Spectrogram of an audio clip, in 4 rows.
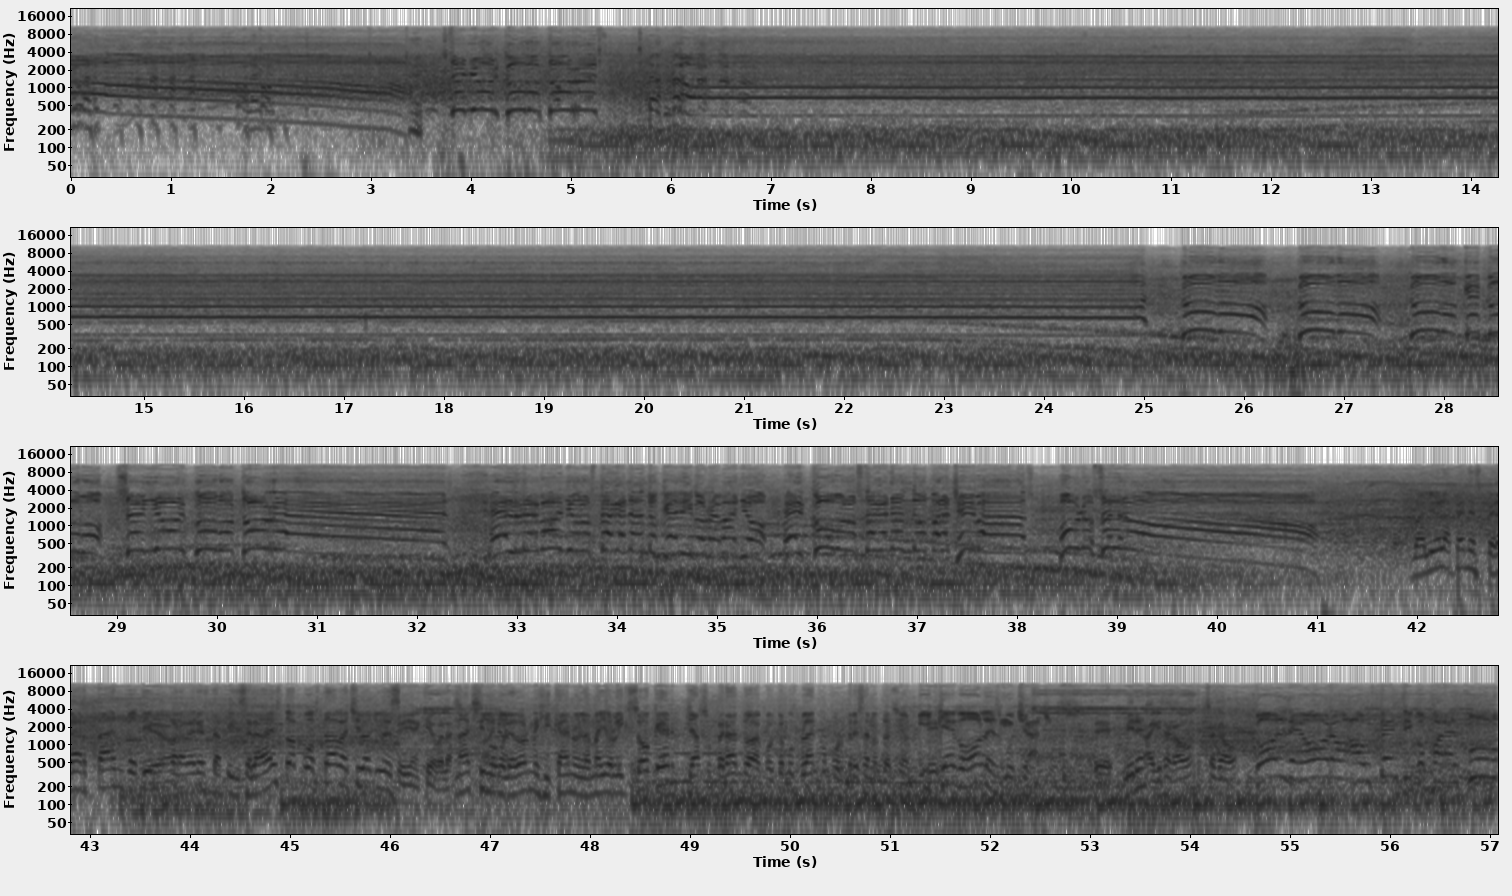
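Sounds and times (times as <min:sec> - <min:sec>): commentator shouting: 0:00.0 - 0:41.1.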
